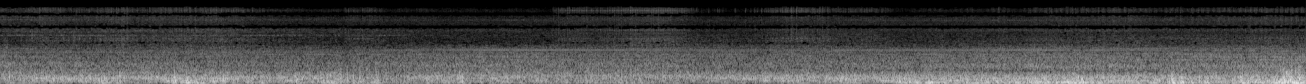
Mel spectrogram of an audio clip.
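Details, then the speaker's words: Trane unit in test mode after replacing the RTRM board: low, steady rumble and hum that keeps going without cutting off, contactor staying energised and compressor two running, 26 V now at J3-4. Normal compressor running. "That compress that that contactctor should stay energizing. That compressor should stay on and I should have voltage coming out now."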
